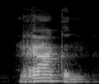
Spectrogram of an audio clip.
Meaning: 1. to touch 2. to hit (to not miss) 3. to become 4. to rake
- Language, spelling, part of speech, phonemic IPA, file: Dutch, raken, verb, /ˈraːkə(n)/, Nl-raken.ogg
